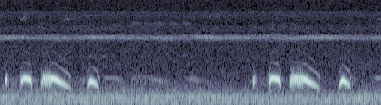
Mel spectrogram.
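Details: Wild zebra dove: phrases of quick clipped notes leading into a longer falling coo, then a short note, repeated twice, with low background rumble and a steady high whine.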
